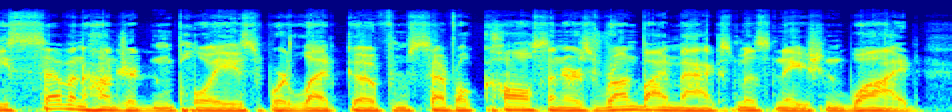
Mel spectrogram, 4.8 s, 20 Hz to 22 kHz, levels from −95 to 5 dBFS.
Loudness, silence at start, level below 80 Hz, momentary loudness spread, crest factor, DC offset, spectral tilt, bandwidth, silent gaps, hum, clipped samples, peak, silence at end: -17 LUFS; 0 s; -26 dBFS; 3 LU; 10 dB; under 0.1%; -6 dB/octave; 13 kHz; none; none; under 0.1%; -6 dBFS; 0.15 s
